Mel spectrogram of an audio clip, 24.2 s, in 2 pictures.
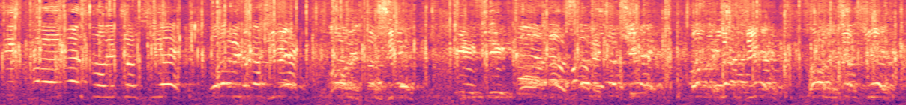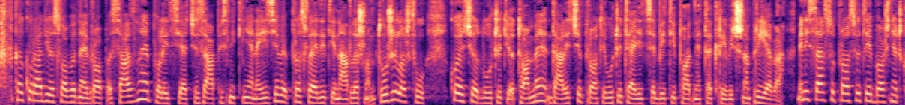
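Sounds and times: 
townspeople shouting and cheering outside a police station: 0.0 - 12.2
speech: 1.3 - 5.6, 6.2 - 24.1.

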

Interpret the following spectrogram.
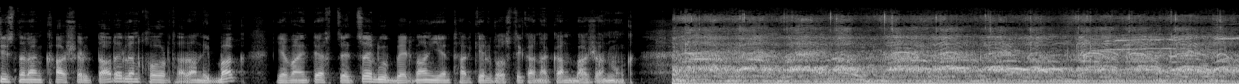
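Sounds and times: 
speech: 0.0 - 7.4
crowd massed shouting: 6.7 - 12.3
protesters chanting in front of parliament: 6.7 - 12.3.

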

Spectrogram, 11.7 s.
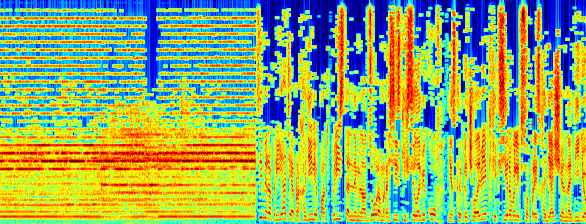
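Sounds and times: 
car horns honking in unison: 0.0 - 5.4
speech: 5.5 - 11.7.

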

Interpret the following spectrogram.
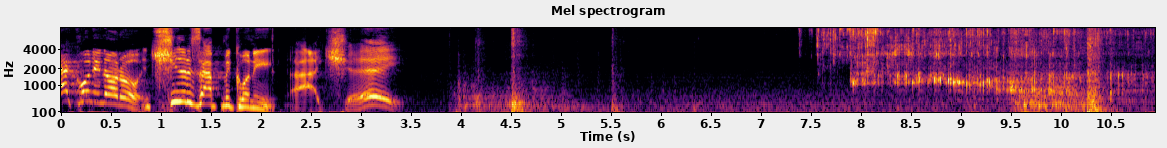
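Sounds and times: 
speech: 0.2 - 4.3
water pouring into a glass: 7.4 - 10.9.

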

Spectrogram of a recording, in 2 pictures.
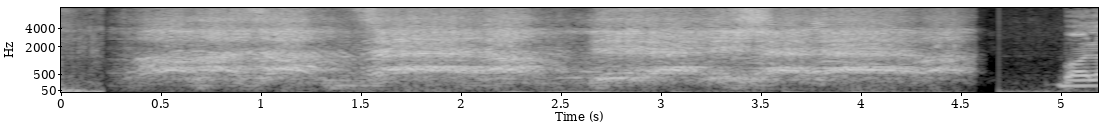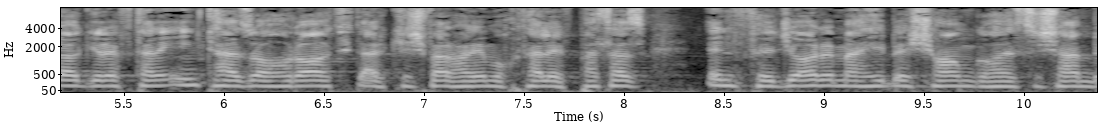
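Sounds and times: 
anti-Israel protest crowd chanting: 0.2 - 4.6
speech: 5.0 - 10.3.

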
